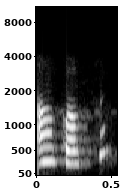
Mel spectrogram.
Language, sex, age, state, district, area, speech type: Assamese, female, 30-45, Assam, Dibrugarh, urban, conversation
